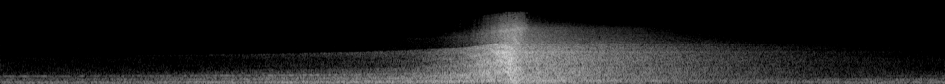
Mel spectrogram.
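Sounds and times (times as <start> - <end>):
starship whoosh: 1.1 - 7.9.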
